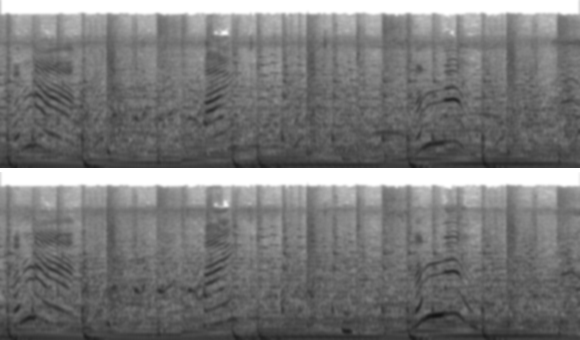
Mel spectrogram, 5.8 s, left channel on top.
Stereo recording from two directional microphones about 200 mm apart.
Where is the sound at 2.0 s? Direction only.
20° right (ahead or behind).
